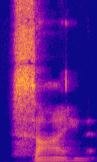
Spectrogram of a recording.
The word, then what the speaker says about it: sign: So, we see when you have gn at the end of the word, the g is silent, too. The pronunciation is sign. And you have the long i sound like hi and like.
